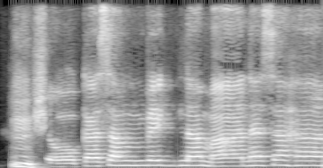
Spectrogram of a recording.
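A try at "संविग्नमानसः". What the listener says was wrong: Savvigna. You are missing the anuswara rule there. Savvigna. Savvigna. Half word should be heard. Savvigna.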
